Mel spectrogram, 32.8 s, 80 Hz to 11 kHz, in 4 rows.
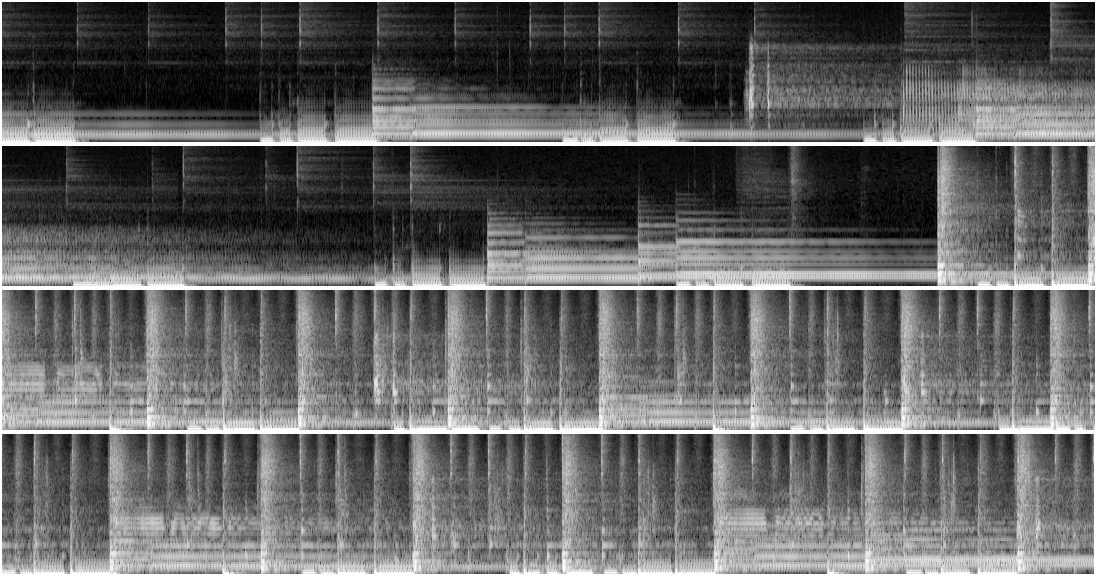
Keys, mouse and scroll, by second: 5.2 click, 6.6-18.4 drag, 18.4 n, 18.9 click, 20.1 space, 22.4 space, 22.8 click, 24.1 ctrl+a, 25.0-30.1 drag.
